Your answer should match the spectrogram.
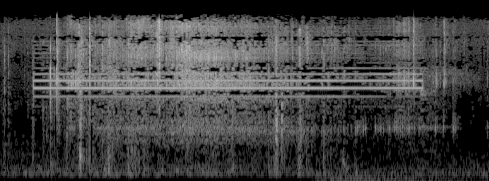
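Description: Electronic carp bite alarm sounding one continuous high-pitched tone for about five seconds: a fish running with the bait and taking line. The tone cuts off about a second before the end, as the rod is lifted off the alarm.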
